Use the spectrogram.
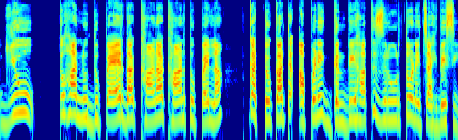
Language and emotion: Punjabi, disgusted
